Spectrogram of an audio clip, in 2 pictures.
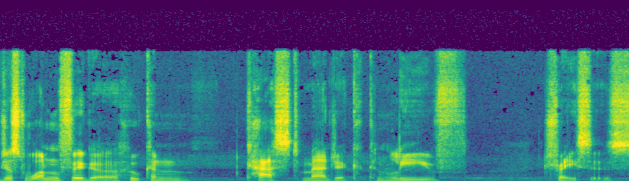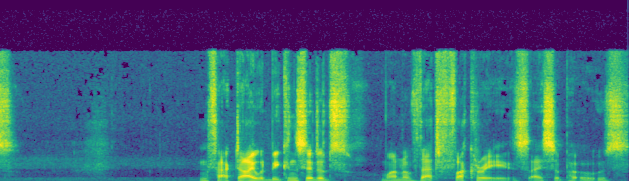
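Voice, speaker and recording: A put-on character voice from a man, gravelly and medium-pitched, at a fairly slow pace with long, frequent pauses. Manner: solemn, ominous.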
